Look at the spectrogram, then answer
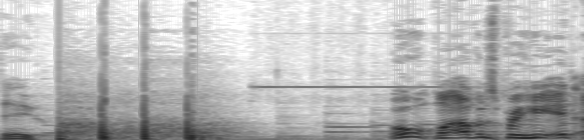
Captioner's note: timer going off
